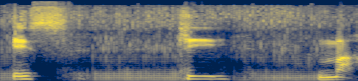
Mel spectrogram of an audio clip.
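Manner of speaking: इसकी held very long, then माँ after a pause; schema split as two words. Shown as a demonstration. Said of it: "जैसे अंग्रेजी में अगर इसका वैसे फोनेटिक्स नहीं बनाते".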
